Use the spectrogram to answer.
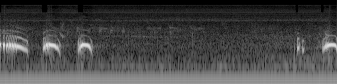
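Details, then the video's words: Spotted dove used as a decoy to attract wild doves, calling in 'thúc' style: a long rolling coo followed by two hollow coos, a pause, then a clipped double note leading into another low coo. "Tiếng chim cu gáy (THÚC - GÁY GỌI) kích bổi hiệu quả\ Chim cu gáy thúc gù"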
